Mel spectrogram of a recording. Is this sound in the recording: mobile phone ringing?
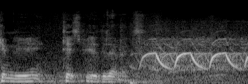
no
